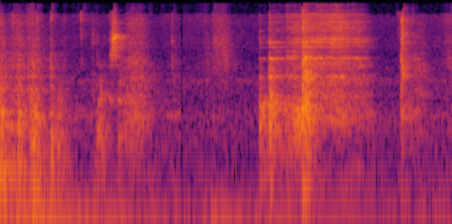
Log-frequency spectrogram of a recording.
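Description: A pot on medium to high heat is stirred with a utensil, giving faint scrapes and clinks against the metal, then a lid is set down with a light clatter, all quiet and close.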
